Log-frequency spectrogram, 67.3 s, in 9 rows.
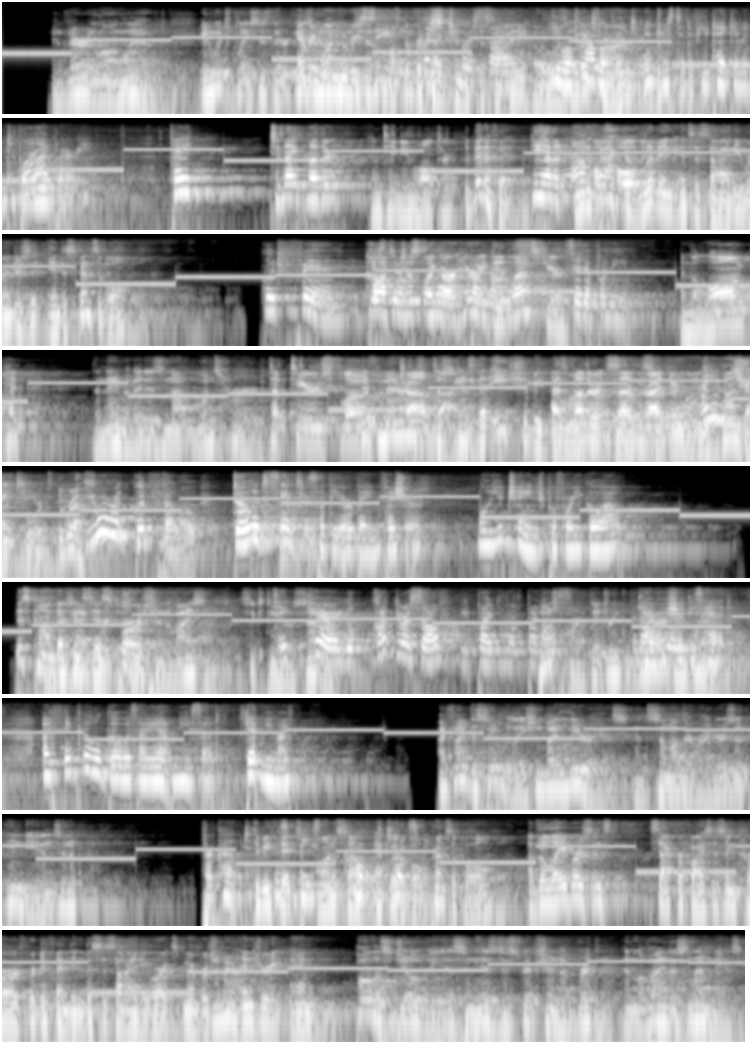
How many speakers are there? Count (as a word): five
